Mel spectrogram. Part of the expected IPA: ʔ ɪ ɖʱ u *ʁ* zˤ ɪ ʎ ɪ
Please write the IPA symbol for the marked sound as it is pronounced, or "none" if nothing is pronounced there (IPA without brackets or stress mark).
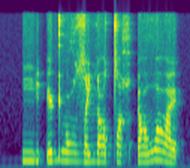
ʁ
